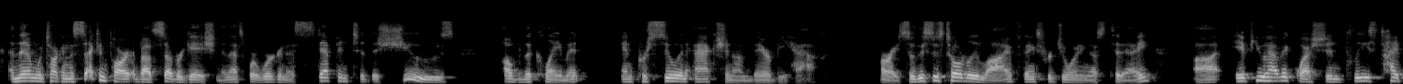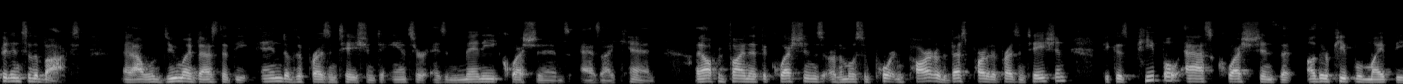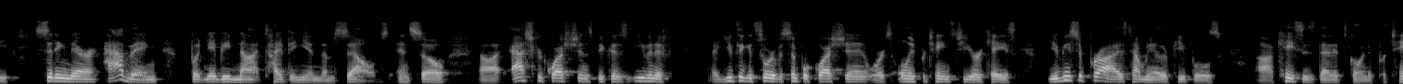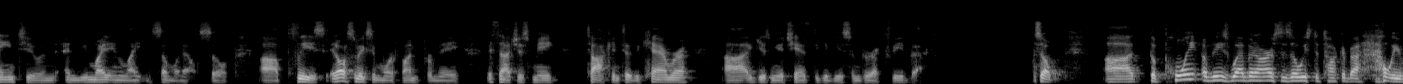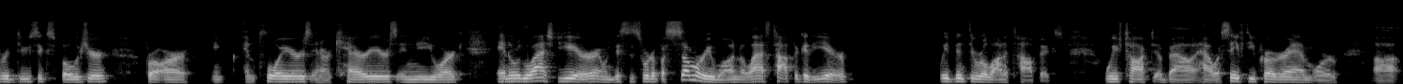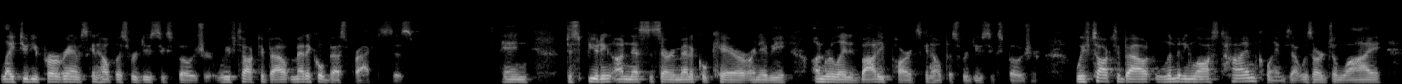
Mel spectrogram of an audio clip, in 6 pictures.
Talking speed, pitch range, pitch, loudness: 205 wpm, 110-140 Hz, 125 Hz, -26 LUFS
